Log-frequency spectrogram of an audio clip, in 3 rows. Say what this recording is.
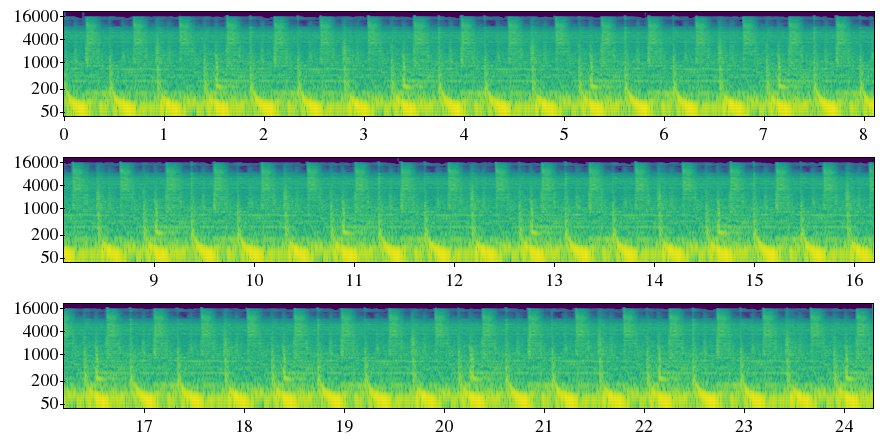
Dark Techno Sound Design 03
Dark Techno Sound Design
